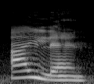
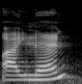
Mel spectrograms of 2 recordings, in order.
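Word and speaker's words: island: अगर आई और एल के बीच में आया तो वहाँ पे एस का उच्चारण नहीं किया जाएगा।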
